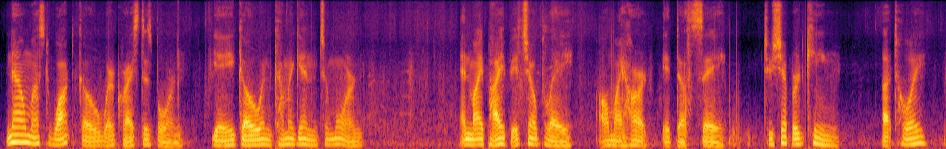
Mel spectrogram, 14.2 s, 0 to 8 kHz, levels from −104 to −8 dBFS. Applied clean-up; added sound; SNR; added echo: neural separator model SepFormer DNS4.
